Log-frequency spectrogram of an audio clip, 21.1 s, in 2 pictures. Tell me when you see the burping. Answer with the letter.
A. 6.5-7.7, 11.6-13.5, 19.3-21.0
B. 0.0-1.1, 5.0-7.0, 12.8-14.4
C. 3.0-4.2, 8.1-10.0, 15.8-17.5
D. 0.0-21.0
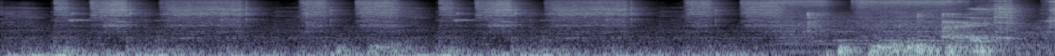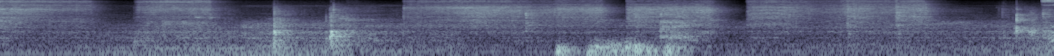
C.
